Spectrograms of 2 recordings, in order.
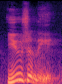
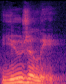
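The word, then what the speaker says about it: usually: ইউজুয়ালি, very important, এটার প্রোনাউন্সিয়েশনটা আমার সাথে একটু বলেন। ইউ যা, যা এটা বাংলায় নাই, এজন্য ছাত্রদের বলতে সমস্যা হয়। ইউ যা, ইউজুয়ালি, ইউজুয়ালি, ইউজুয়ালি, ইউজুয়ালি, ওকে, ইউজুয়ালি, সাধারণত।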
